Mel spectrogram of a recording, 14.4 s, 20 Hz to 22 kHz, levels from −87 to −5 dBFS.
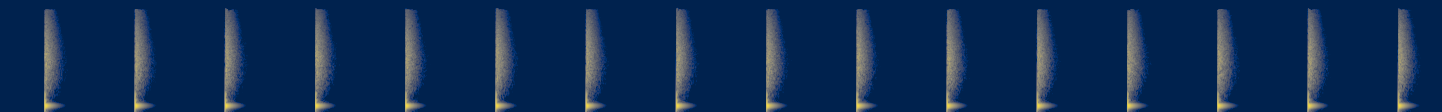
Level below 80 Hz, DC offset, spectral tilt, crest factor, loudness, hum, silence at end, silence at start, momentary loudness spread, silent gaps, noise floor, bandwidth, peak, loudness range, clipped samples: -58 dBFS; under 0.1%; -4 dB/octave; 22 dB; -25 LUFS; none; 0.35 s; 0.45 s; 10 LU; none; under -90 dBFS; 16.5 kHz; -6 dBFS; 1 LU; under 0.1%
